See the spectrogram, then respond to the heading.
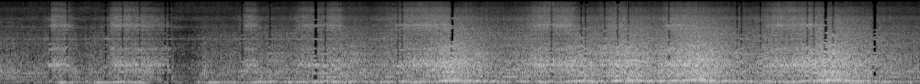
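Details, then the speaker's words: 1966 Dodge Coronet first start after sitting 20+ years, leaking and smoking: an uneven, hunting idle that surges and sags about every second; rough idle after long storage, and the owner says the carb needs work. "it's alive and idling and leaking from everywhere already i don't know if you can hear that but she's definitely leaking definitely smoking the crazy thing is it doesn't run half bad"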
